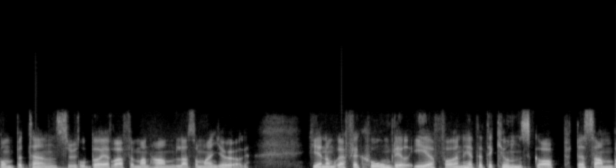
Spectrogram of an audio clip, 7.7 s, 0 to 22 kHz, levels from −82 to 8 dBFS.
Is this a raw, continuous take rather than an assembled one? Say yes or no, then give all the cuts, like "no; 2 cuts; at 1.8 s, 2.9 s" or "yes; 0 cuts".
no; 2 cuts; at 1.0 s, 1.4 s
